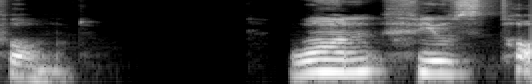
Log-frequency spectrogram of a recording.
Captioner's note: paause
